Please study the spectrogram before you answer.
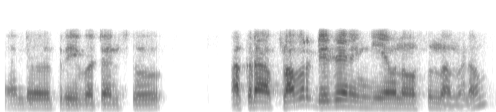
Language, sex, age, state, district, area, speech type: Telugu, male, 30-45, Andhra Pradesh, Sri Balaji, urban, conversation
